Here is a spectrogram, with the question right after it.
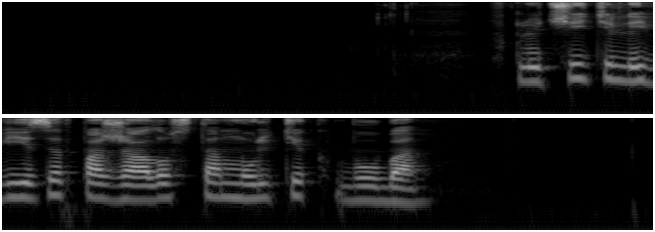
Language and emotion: Russian, neutral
